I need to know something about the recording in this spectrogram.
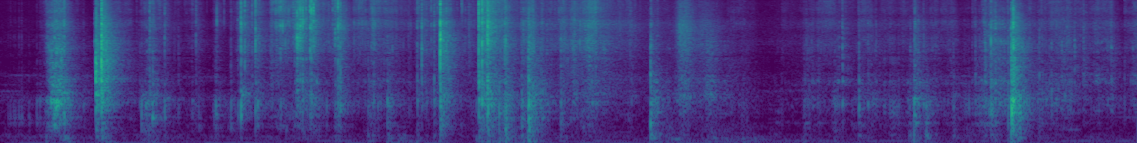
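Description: A cardboard blaster box of Upper Deck hockey cards torn open by hand and its plastic-wrapped packs pulled out: irregular tearing and crinkling of cardboard and plastic, with the sharpest tear near the end.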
